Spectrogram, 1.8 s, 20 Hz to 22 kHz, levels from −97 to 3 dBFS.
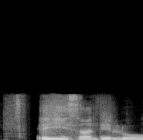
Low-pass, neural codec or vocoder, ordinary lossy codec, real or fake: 7.2 kHz; none; AAC, 32 kbps; real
